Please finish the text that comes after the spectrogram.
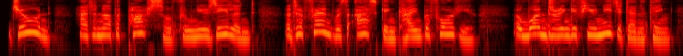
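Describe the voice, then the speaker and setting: A woman's voice: medium pitch, no room sound, studio quality, lightly acted. A middle-aged woman playing an affectionate wartime mother, chattily reading out a letter to her son. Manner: homely, chatty.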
